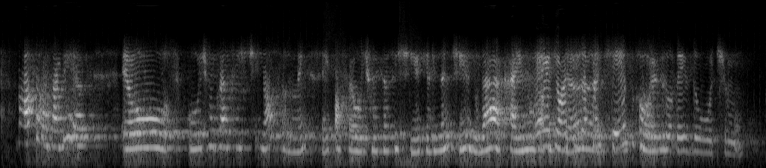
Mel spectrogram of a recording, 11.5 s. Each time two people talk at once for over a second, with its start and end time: 8.0-10.1

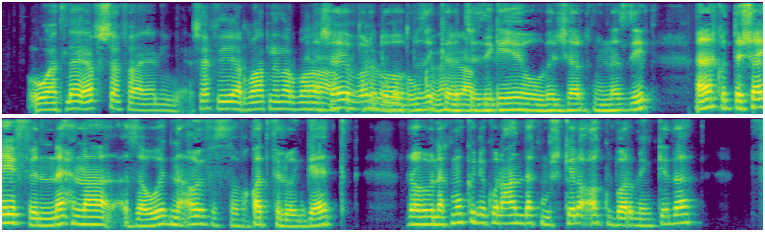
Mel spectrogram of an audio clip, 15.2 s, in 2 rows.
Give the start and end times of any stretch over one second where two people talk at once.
3.0-5.0

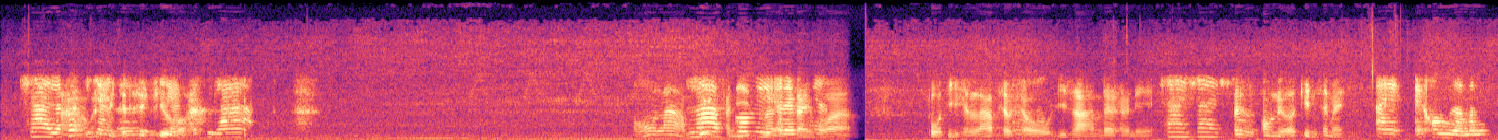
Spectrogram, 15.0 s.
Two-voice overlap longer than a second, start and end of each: 0.6-1.9, 6.9-8.2

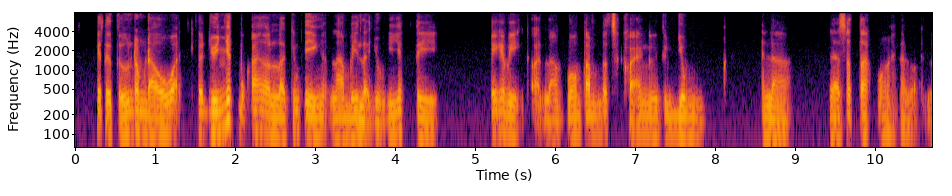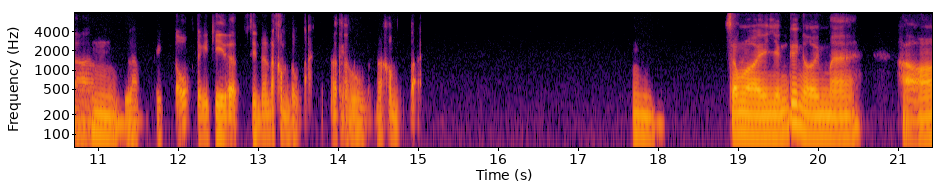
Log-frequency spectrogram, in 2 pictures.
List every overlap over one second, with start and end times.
none

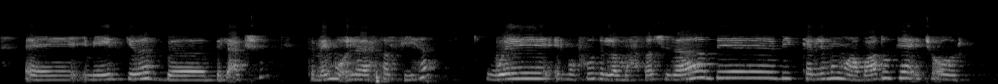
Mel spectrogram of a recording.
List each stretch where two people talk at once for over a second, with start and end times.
none

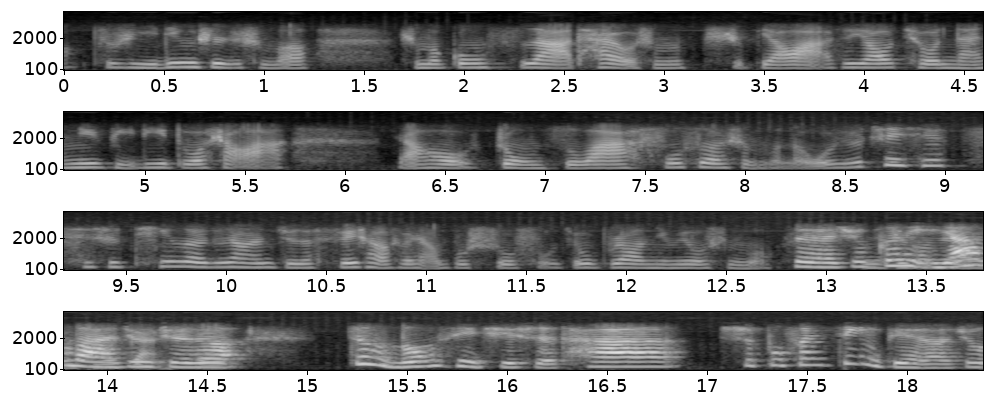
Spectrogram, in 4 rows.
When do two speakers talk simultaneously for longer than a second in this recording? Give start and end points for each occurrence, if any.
13.2-14.6

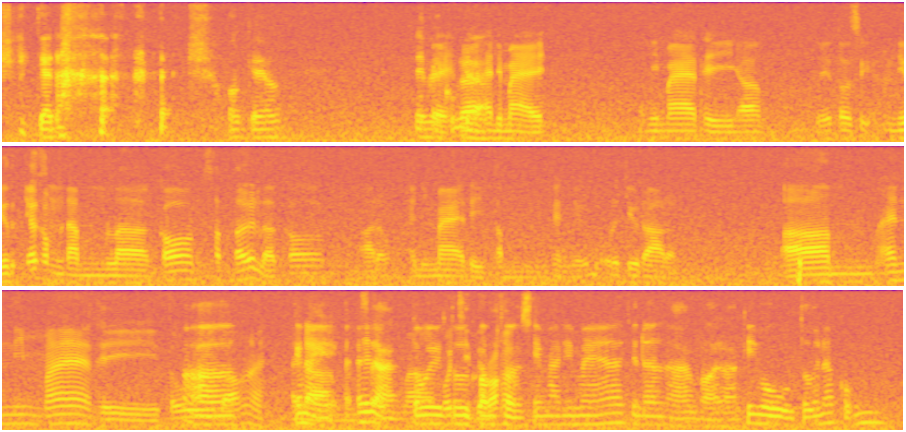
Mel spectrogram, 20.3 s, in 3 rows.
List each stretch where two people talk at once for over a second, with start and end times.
15.7-17.4

